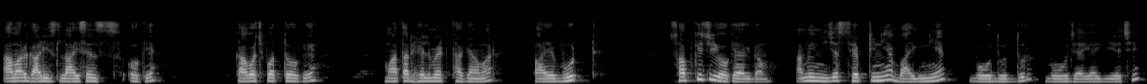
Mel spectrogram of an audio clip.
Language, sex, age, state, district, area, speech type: Bengali, male, 18-30, West Bengal, Howrah, urban, spontaneous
